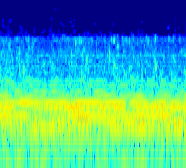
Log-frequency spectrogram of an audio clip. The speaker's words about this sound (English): Beside the spring, there is a beautiful cedarwood tub that is heated and uses the fresh mountain spring water. You will be slipping into this relaxing oasis by the stream to continue to envision your desires while watching the stars above.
